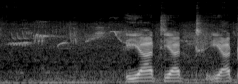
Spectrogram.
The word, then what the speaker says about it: yacht: शूरवीरता, याट होता है, इसमें CH जो है साइलेंट हो जाता है, YAT, याट, इसी का उच्चारण होता है, जबकि बीच में क्या होता है?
